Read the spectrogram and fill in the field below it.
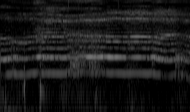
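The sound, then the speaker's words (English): A baby cries in a sustained, high-pitched wail with a steady tonal pitch and a few short catches in breath, fairly loud and continuous with no talking over it. “Thank you, baby, for demonstrating what an evil spirit might sound like.”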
